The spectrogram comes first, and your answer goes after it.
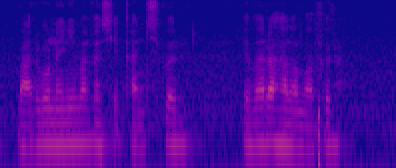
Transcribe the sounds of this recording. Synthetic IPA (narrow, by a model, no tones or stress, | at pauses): baɾɡɔnajnimakʰasḛkʰansi̥pʰɯɾ | eβaɾaɦalamapʰɯɾ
